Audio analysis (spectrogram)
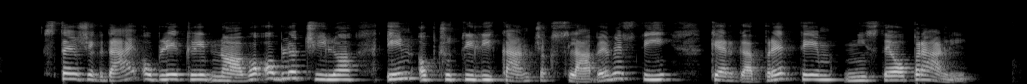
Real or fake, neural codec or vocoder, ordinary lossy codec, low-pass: real; none; none; none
